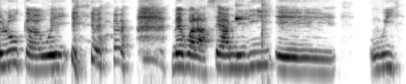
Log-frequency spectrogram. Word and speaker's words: Amélie: c'est Amélie et oui Amélie c'est a M e l i généralement des des fois les gens mettre Amélie comme Amélie à la française mais sachez que mon prénom s'écrit vraiment a M e l i euh je vous j'aurai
